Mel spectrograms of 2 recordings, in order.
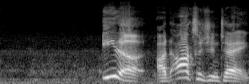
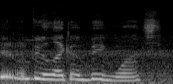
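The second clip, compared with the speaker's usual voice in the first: hushed creepy murmur; 6 semitones higher, 10 dB quieter than usual. Real, not acted. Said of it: "It feels like I'm being watched".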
